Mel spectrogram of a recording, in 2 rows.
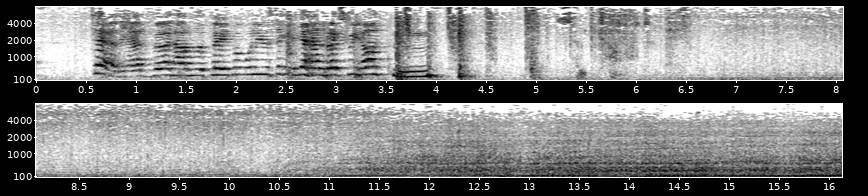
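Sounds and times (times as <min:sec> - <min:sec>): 
speech: 0:00.6 - 0:04.2
old car engine running rough: 0:10.5 - 0:16.1.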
